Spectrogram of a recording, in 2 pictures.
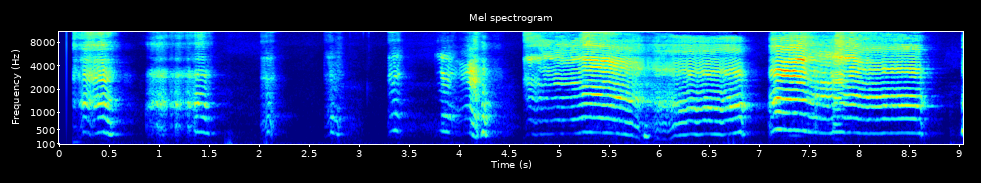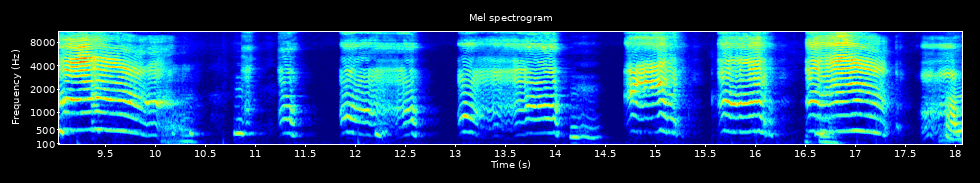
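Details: Newborn crying with a new father nearby: repeated loud wails with brief pauses and whimpers between; ordinary infant cry.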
